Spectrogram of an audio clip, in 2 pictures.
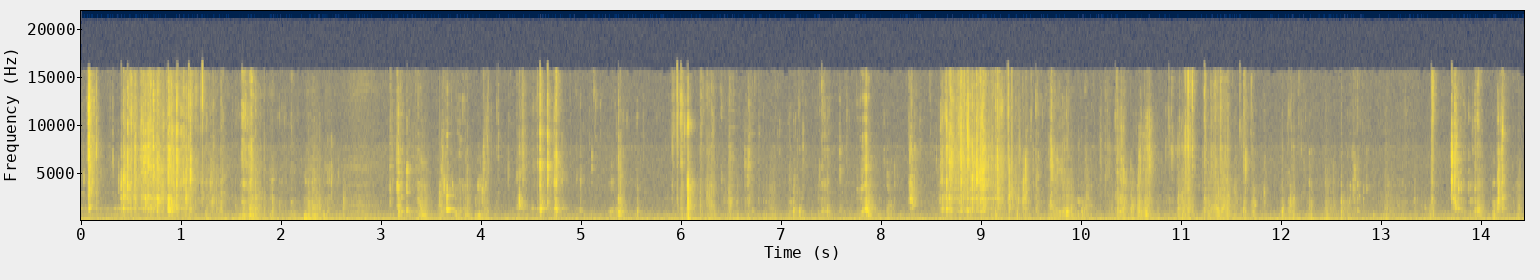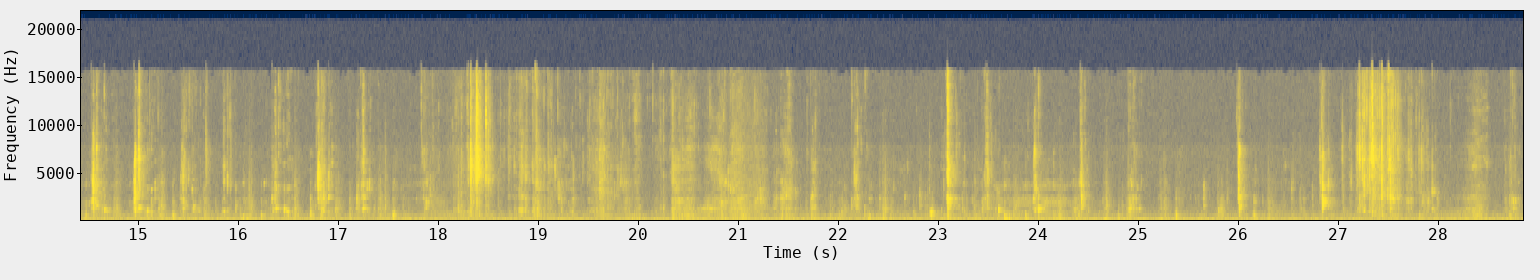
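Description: A person eating tacos close to the microphone: faint chewing and crackling throughout, with four louder crunching bites, about a second in, around nine and eighteen seconds, and near the end.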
